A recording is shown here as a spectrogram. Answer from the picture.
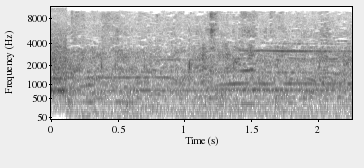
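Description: Outdoor ambience picked up on a phone: a steady low rumble of wind on the microphone with faint distant voices.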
